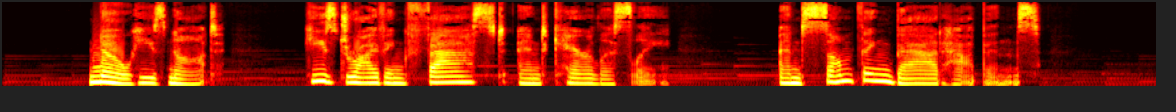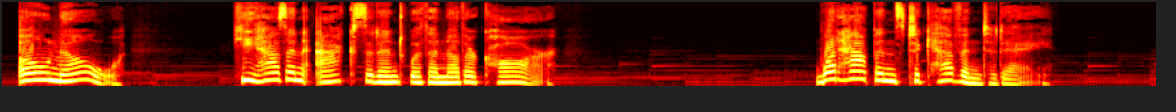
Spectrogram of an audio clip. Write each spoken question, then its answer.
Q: What happens to Kevin today?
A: An accident.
